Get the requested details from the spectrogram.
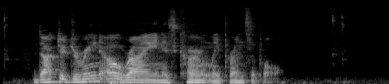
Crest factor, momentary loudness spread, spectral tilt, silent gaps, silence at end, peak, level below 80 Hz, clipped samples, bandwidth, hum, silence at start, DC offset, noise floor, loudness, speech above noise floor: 18 dB; 14 LU; -7 dB/octave; none; 1.05 s; -6 dBFS; -44 dBFS; under 0.1%; 14 kHz; none; 0.35 s; under 0.1%; -55 dBFS; -23 LUFS; 32 dB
